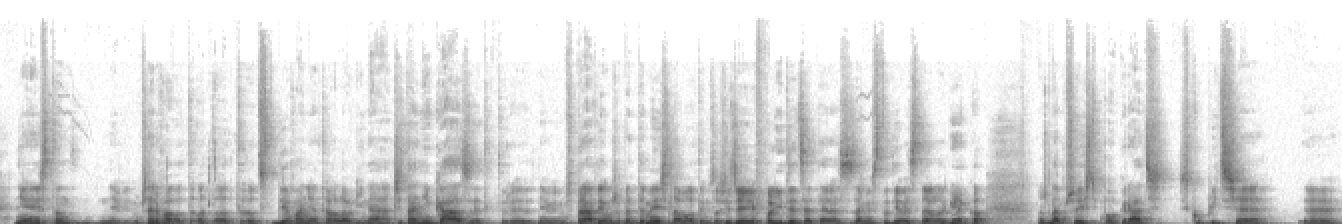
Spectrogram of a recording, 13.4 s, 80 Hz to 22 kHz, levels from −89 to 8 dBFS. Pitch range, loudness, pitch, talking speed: 105-115 Hz, -23 LUFS, 110 Hz, 185 wpm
